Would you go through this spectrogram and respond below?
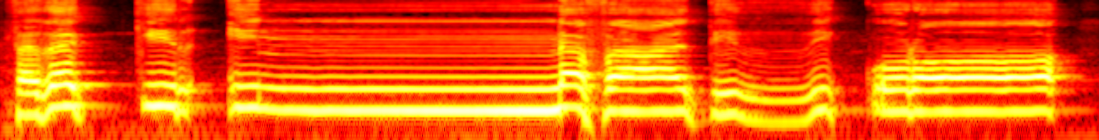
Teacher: नून साकिन के बाद नून आ गया, इदगाम मआ गुन्ना होगा और एक नून की आवाज़ ख़त्म हो जाएगी।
